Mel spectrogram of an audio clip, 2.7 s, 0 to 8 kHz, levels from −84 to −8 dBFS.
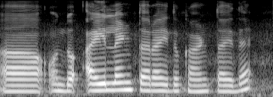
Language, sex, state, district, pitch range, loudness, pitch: Kannada, female, Karnataka, Bangalore, 185-210 Hz, -14 LUFS, 195 Hz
